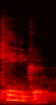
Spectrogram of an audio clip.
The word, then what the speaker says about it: Kennecott: Sorry, it's not pronounced Conic, it's Kennecott.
